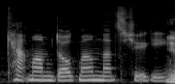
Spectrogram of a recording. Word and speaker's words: cheugy: And the code word for this week is Chuggy. – Yeah, perfect. – To clarify, it's spelt Cheugy.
